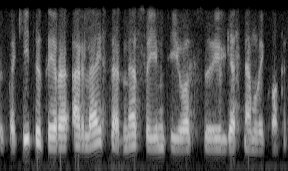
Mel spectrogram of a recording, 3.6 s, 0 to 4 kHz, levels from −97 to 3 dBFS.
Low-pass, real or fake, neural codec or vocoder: 3.6 kHz; real; none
